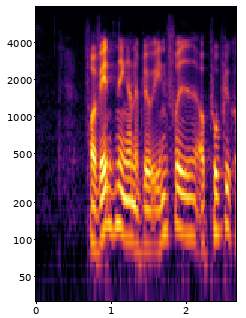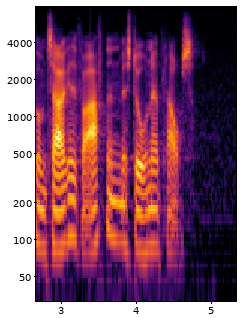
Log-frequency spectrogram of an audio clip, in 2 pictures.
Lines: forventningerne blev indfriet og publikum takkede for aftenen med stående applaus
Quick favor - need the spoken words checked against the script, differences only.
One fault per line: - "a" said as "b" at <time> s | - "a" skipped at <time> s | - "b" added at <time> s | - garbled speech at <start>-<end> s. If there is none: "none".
none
